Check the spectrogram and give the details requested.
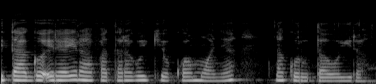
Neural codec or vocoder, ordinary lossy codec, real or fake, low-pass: none; none; real; 14.4 kHz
